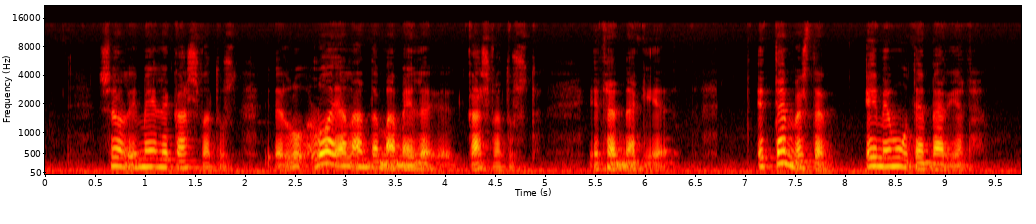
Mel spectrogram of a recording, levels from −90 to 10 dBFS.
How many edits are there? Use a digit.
0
